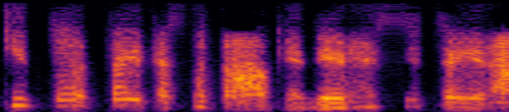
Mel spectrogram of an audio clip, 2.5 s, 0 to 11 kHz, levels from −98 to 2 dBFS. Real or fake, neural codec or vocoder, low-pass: fake; codec, 44.1 kHz, 0.9 kbps, DAC; 9.9 kHz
